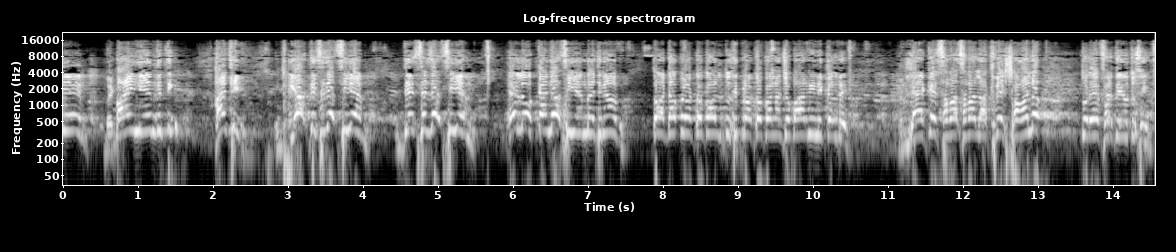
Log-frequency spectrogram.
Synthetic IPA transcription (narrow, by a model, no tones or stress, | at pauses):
neːmbaːiːneːmd̪ɪt̪iː | hãːd͡ʒiː | jaːd̪ɪsɪd͡ʒsiːemd̪ɪsɪzeːsiːem | eːloːkːɛ̃ːnd̪aːsiːemːɛ̃ːd͡ʒənaːb | t̪aːɖaːpɾoːʈoːkɔːlt̪ʊsĩːpɾoːʈoːkɔːlãːt͡ʃõːbaːɾnĩːnɪkəld̪eː | lɛːkeːsəbaːsəʋaːləkʰd̪eːʃɔːlt̪ʊɾeːpʰəɾd̪eːõːt̪ʊsĩː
